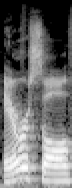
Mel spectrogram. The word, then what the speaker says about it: aerosol: 그래서 이걸 지읒으로 외래어로 옮겨오기 때문에 또 지읒 발음하시는 분들 계실 수 있는데 aerosol, sol, S 발음을 하는 게 영어 발음으로 맞습니다. 자, 그러니까 The aerosol from e-cigarettes is not harmless.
